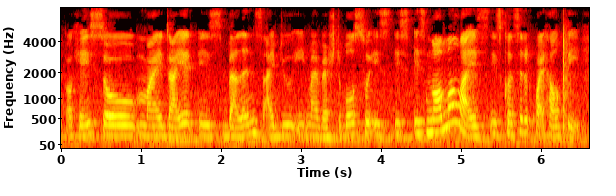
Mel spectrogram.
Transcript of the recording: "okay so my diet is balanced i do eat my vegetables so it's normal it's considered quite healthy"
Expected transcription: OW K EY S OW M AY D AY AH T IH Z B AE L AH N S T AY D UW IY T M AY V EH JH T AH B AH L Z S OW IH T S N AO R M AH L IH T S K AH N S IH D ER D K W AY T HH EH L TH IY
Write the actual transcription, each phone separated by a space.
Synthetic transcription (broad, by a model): OW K EY S OW M AY D AY AH T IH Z B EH L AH N S AY D UW IY T M AY V EH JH T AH B AH L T S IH IH T S N AO M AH L IH T S K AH N S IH D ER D K W AY T HH EH L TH IY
